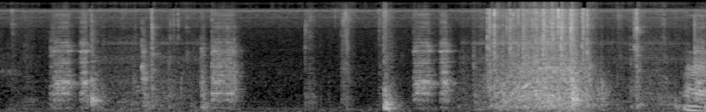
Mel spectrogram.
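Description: A sewing machine runs a straight stitch on a picnic basket project in short whirring bursts, then one longer steady run, with a person talking over it.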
